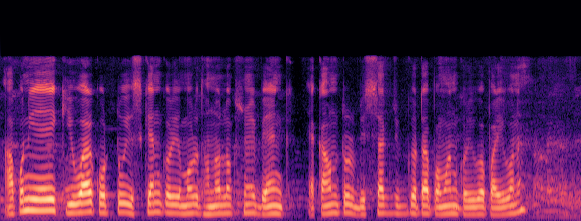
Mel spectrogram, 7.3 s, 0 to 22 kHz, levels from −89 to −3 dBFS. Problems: background sounds at intervals, background conversations at intervals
